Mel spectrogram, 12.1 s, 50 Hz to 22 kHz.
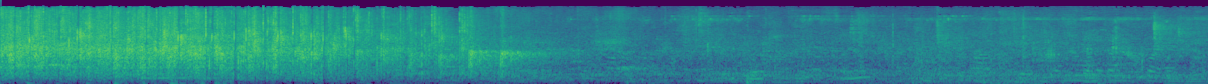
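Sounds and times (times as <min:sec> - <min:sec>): murmur of many voices: 0:00.0 - 0:12.0.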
